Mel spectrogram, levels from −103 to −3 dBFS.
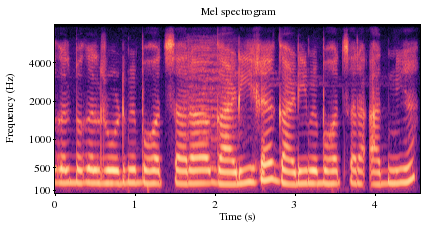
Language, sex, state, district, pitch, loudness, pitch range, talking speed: Hindi, female, Jharkhand, Deoghar, 225 Hz, -15 LUFS, 220-235 Hz, 185 wpm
